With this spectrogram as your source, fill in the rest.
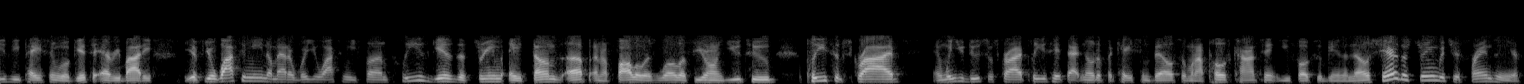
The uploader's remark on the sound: I also take live callers!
